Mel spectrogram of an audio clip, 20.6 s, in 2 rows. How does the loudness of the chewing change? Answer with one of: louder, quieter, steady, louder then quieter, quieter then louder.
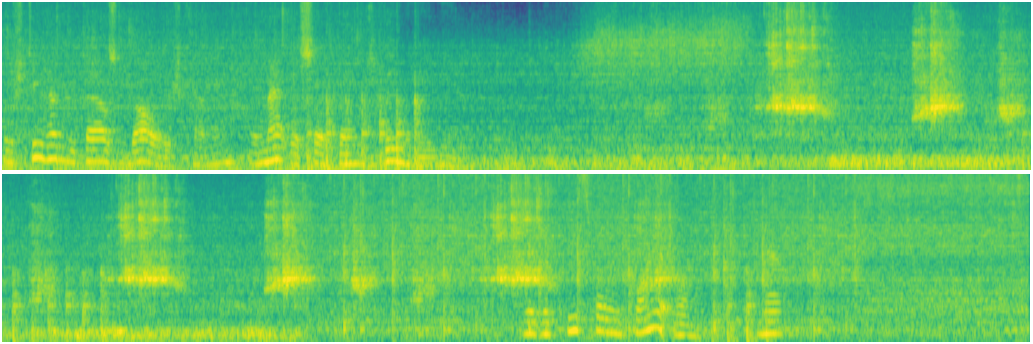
steady.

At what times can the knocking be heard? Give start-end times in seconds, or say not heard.
2.9-4.3, 10.0-11.5, 17.2-18.1.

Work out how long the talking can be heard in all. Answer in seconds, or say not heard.
7 s.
